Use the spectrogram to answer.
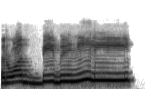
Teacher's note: لی کو کھینچیں گے لیکن نی کو نہیں کھینچیں گے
